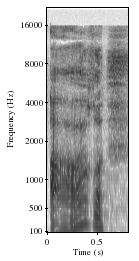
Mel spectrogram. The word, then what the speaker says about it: art: La première chose, c'était bien sûr le substantif art. Souvenez-vous, et vous l'écrivez bien, A-R-T, le T final est totalement muet.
